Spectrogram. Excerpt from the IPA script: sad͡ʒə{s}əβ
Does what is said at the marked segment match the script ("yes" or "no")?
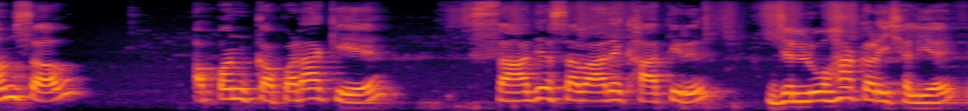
yes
